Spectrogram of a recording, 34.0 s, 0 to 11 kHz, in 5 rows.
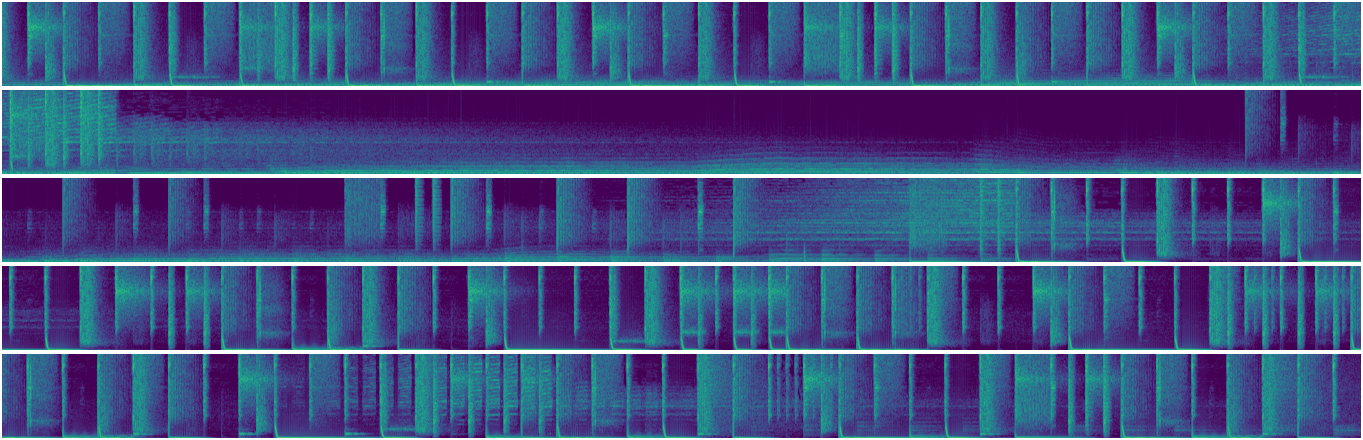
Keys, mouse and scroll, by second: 1.8 ctrl+a, 2.8 alt+], 3.6 right click, 4.7 click, 7.1 -, 8.1-9.0 drag, 9.7 alt+], 11.1-12.0 drag, 12.4 click, 12.5 scroll up 1, 12.7-13.0 scroll down 1, 13.7 click, 14.9 alt+[, 15.8-16.5 click, 16.7 [, 17.1 space, 19.3 space, 20.2 click, 24.2 ctrl+0, 27.1-32.8 drag.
